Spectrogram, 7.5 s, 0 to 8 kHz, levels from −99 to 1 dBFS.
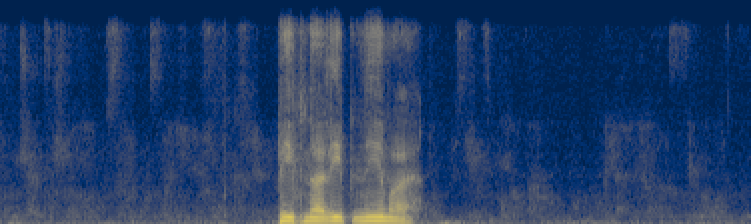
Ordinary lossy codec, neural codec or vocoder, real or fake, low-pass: Opus, 64 kbps; codec, 24 kHz, 0.9 kbps, WavTokenizer, small release; fake; 7.2 kHz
